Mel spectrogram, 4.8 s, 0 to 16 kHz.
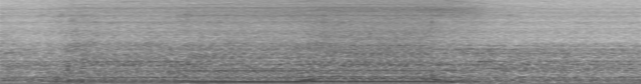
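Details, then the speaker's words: VW Golf Mk7 1.6 diesel, first start after oil and filter change, oil slightly high, filter still filling: smooth even idle, one gentle rev blip returning cleanly, no knocks; normal idle with light revs. "This is the first start-up, and everything sounds good."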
